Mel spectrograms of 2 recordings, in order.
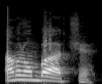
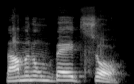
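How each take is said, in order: First: "bacio" said with a ch sound, "bah-cho"; Italian kiss phrase. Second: "bezzo" said with a ds sound, "bedso"; Spanish-style kiss phrase. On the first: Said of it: "In Italiano". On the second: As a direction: say "Dammi un bezzo" with "bezzo" as "bed-so". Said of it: "dammi un bezzo in Spanish". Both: Shown as a demonstration.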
